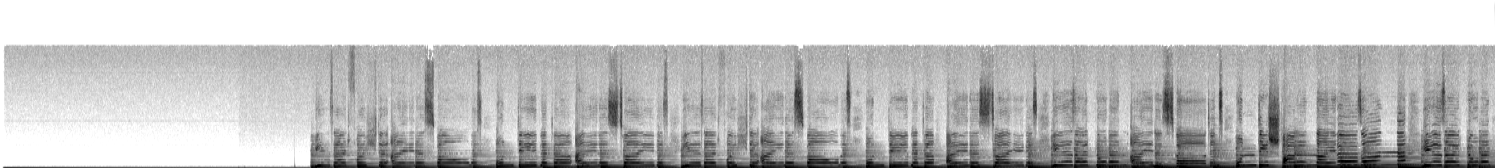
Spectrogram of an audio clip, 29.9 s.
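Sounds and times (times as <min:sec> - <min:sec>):
soprano in choral music: 0:06.2 - 0:29.8.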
